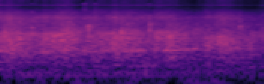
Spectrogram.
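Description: A church congregation at a jubilee service applauds without a break, a dense, even wash of many hands clapping and filling the room.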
